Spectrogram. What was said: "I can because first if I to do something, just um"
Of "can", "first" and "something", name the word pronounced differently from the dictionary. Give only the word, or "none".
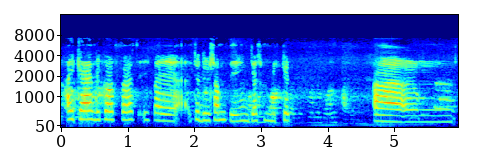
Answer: something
